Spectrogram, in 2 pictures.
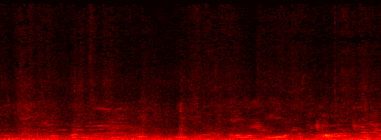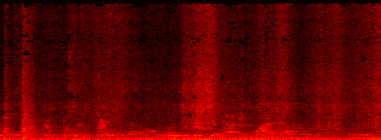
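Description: Women chat casually at a distance outdoors.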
